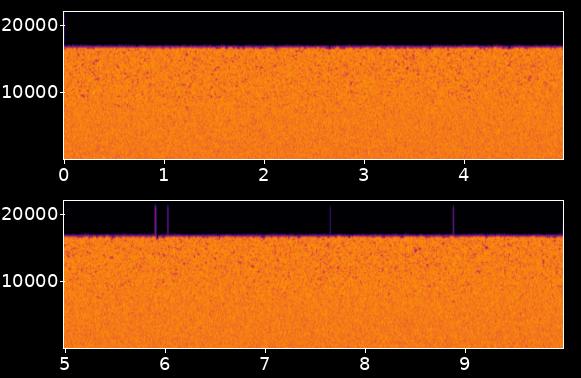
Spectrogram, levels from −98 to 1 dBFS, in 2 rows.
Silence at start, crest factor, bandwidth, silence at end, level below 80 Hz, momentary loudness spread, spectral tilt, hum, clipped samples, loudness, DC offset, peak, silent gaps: 0 s; 12 dB; 17 kHz; 0 s; -36 dBFS; 0 LU; 0 dB/octave; none; under 0.1%; -9 LUFS; under 0.1%; 0 dBFS; none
